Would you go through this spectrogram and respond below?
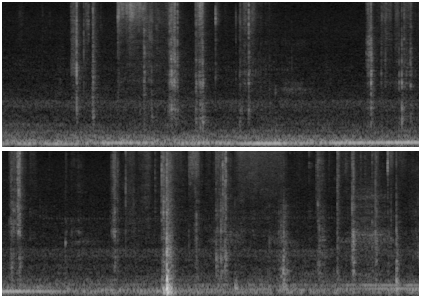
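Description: Scissors snip through patterned scrapbook paper for a mini album in a series of quiet, crisp cuts with paper rustling and handling noises between them, one louder clack partway through.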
